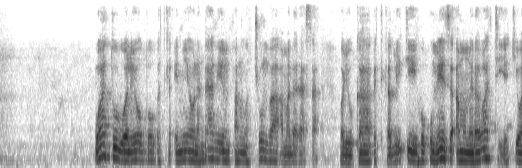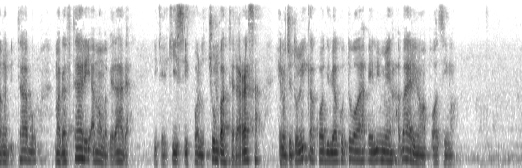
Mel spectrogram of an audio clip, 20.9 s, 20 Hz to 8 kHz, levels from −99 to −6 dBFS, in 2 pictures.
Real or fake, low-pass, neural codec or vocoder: fake; 7.2 kHz; codec, 24 kHz, 0.9 kbps, WavTokenizer, medium speech release version 1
